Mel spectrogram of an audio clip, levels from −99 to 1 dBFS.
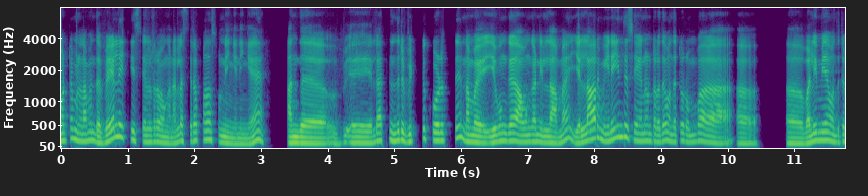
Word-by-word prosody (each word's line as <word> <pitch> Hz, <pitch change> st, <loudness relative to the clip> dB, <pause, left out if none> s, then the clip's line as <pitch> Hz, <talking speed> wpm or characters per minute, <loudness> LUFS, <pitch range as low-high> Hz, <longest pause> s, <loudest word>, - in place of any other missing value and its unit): மட்டும் 185 Hz, +3 st, -1 dB
இல்லாம 160 Hz, +1 st, 0 dB
இந்த 130 Hz, -, +1 dB
வேலைக்கு 235 Hz, +2 st, +2 dB
செல்றவங்க, 140 Hz, -3 st, -1 dB
நல்ல 145 Hz, +7 st, -1 dB
சிறப்பா 175 Hz, +3 st, -3 dB, 0.2 s
சொன்னீங்க 120 Hz, -5 st, -1 dB
நீங்க. 105 Hz, +2 st, -2 dB, 0.6 s
அந்த 125 Hz, 0 st, +5 dB, 0.6 s
வெ 135 Hz, -, -5 dB, 0.4 s
எல்லாத்தையும் 165 Hz, +6 st, -2 dB
வந்துட்டு 180 Hz, 0 st, +2 dB
விட்டுக் 205 Hz, +7 st, -6 dB
கொடுத்து 170 Hz, +3 st, 0 dB
நம்ம 150 Hz, -2 st, +2 dB, 0.3 s
இவங்க 165 Hz, +3 st, 0 dB, 0.2 s
அவங்கன்னு 145 Hz, 0 st, 0 dB
இல்லாம 125 Hz, +4 st, +1 dB, 0.2 s
எல்லோரும் 190 Hz, -, +3 dB
இணைந்து 240 Hz, +7 st, +2 dB
செய்யணும்ன்றத 165 Hz, -2 st, -2 dB
வந்துட்டு 160 Hz, +2 st, -3 dB
ரொம்ப 145 Hz, +4 st, -4 dB, 0.6 s
அ -, -, -1 dB, 0.7 s
அ -, -, 0 dB, 0.3 s
வலிமையா 175 Hz, +7 st, +3 dB
வந்துட்டு 150 Hz, +1 st, -3 dB
160 Hz, 145 wpm, -23 LUFS, 140-175 Hz, 0.7 s, அந்த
